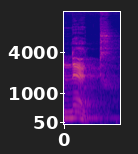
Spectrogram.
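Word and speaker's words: gnat: N eighty इसको पढ़ेंगे नेट जी के बाद एन है तो जी का उच्चारण नहीं होगा यानी कि जी के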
